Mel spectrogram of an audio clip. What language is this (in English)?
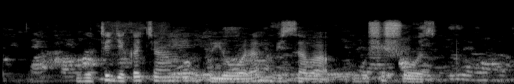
Kinyarwanda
